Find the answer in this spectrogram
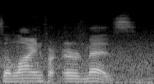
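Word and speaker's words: Hermès: and hermes over here it's not hermes it's hermes that's how you say it and i thought i knew how to pronounce it for a while i called it ermey for like the longest time but it's not earned me is aromas you gotta say it really fancy what is this saint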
